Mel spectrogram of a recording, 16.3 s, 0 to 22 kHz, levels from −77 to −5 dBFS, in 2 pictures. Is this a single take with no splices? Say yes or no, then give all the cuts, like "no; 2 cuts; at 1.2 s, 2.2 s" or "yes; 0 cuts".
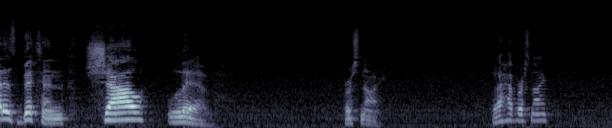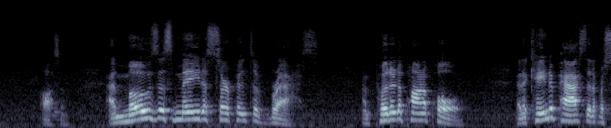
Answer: no; 1 cut; at 1.0 s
